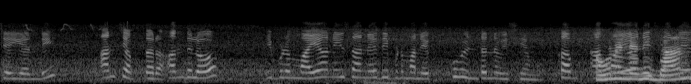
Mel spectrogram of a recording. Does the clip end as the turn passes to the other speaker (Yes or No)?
Yes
